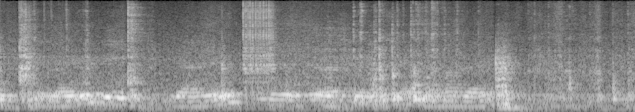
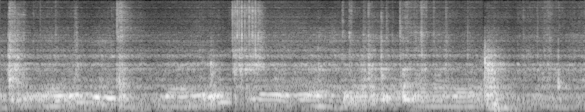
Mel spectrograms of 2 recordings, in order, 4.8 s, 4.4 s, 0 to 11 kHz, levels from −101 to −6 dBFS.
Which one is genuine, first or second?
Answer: first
